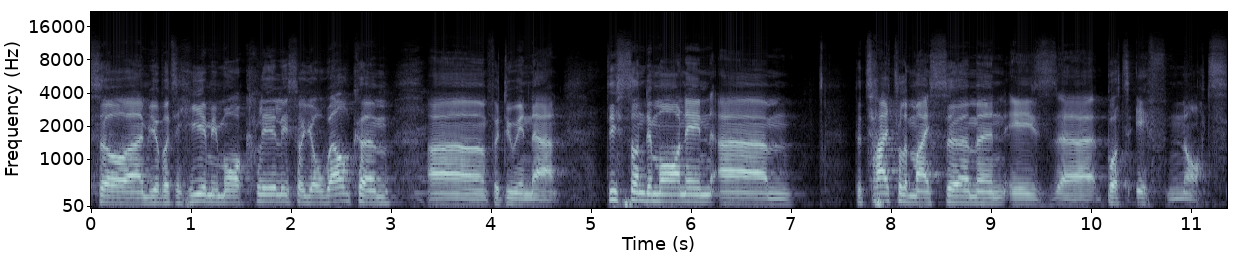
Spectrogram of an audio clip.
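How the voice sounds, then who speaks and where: In a Yorkshire accent, a man speaks at a fairly slow pace and medium pitch. His pitch varies in an ordinary way against a quiet background. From Yorkshire, northern England. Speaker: guest preacher. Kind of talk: sermon. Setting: church service with live audience. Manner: hesitant, many fillers.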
